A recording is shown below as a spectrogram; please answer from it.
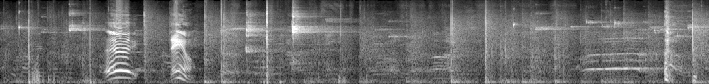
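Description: Basketballs bouncing on a hardwood gym floor in sharp, repeated knocks, with two loud squeals about two seconds in that fit sneakers squeaking on the court.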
